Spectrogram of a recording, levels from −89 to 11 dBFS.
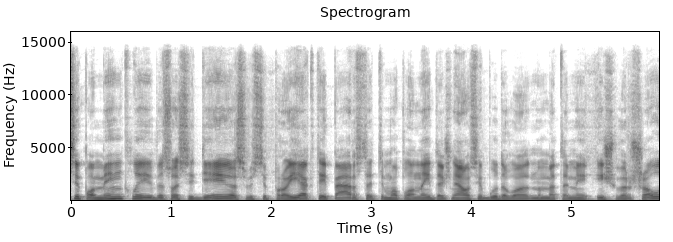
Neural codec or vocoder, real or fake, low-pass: codec, 44.1 kHz, 7.8 kbps, Pupu-Codec; fake; 14.4 kHz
